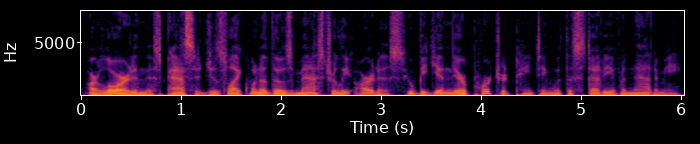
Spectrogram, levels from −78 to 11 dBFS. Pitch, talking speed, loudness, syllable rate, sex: 110 Hz, 220 wpm, -18 LUFS, 6.1 syllables/s, male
